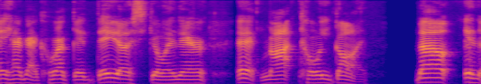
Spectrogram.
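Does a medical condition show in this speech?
Yes: cerebral palsy.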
